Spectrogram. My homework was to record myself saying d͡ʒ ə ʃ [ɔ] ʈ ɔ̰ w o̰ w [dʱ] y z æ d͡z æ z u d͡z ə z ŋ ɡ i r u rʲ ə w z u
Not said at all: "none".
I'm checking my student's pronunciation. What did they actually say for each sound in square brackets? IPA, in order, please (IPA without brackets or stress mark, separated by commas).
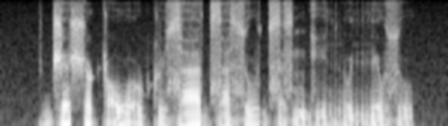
ɔ, ʈ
